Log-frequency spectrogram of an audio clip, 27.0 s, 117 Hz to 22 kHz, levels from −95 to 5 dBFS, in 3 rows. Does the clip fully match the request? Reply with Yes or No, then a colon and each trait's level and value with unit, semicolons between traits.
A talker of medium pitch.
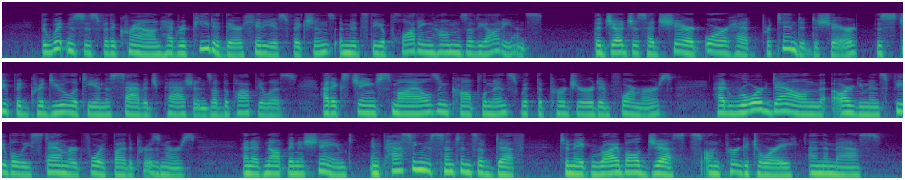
Yes: medium, 180 Hz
